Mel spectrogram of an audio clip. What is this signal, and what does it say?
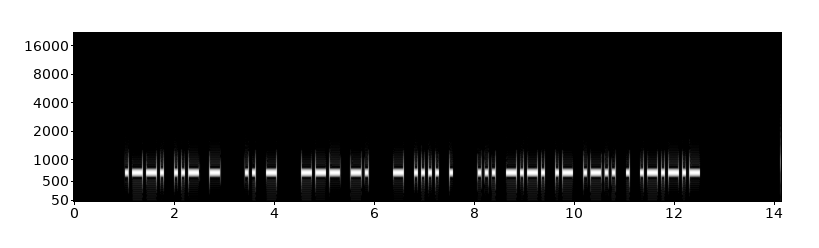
Morse code, heard as a keyed tone, about 17 wpm, 700 Hz. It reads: PUT IT ON THE SCALE.
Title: Sentences from Top 1000 Words - Review Part 5 - 17wpm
